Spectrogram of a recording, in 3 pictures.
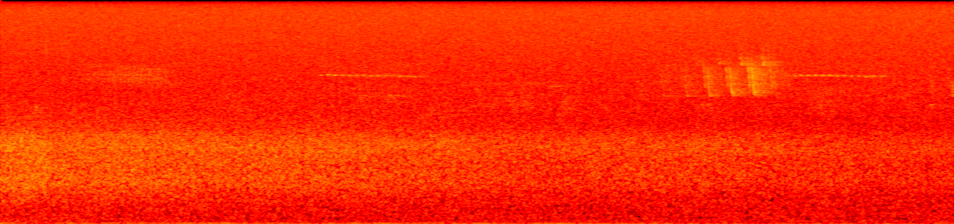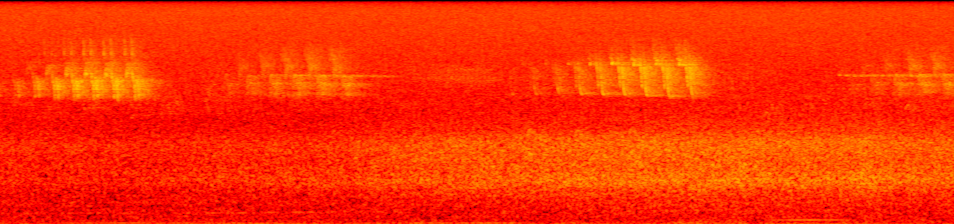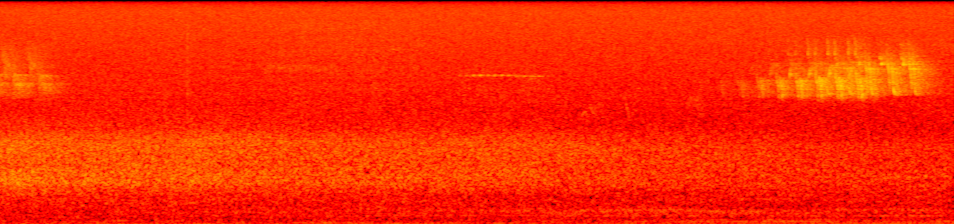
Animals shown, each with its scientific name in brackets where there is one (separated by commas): Ovenbird (Seiurus aurocapilla), Red Squirrel (Tamiasciurus hudsonicus), Dark-eyed Junco (Junco hyemalis), Pine Warbler (Setophaga pinus)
